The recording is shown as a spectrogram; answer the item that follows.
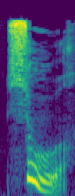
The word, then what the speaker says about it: sourd: Sourd. Final D not pronounced. O-U together. Ou sourd.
